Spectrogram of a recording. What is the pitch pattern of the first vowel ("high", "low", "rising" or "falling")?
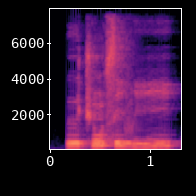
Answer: low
